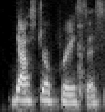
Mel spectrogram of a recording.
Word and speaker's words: gastroparesis: sharing some of the um you talked about gasteoparesis is that how you say it gastroparesis yes and so yeah i have a few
